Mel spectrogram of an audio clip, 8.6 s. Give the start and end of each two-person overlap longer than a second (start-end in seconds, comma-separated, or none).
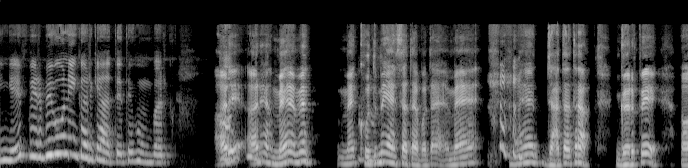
none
